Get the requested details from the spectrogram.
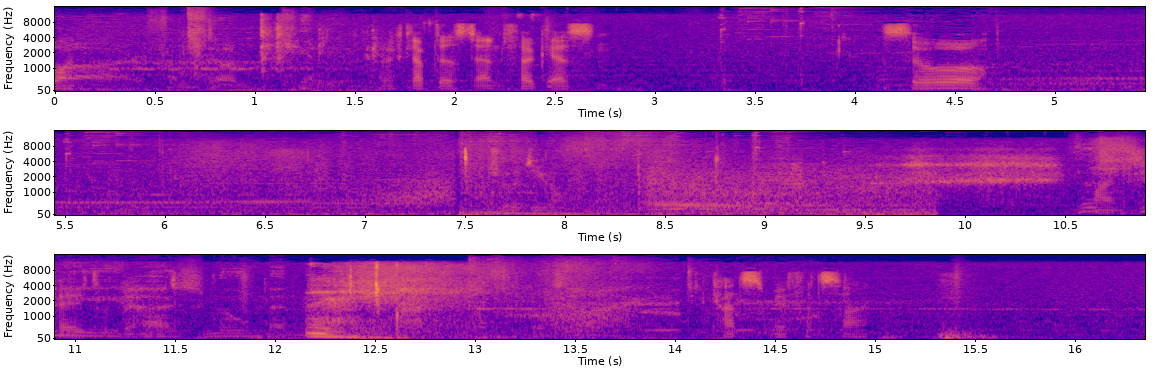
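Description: Video game spell effects whoosh and chime.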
